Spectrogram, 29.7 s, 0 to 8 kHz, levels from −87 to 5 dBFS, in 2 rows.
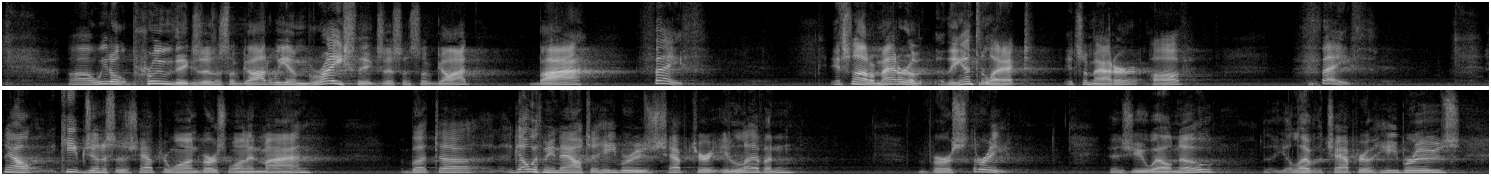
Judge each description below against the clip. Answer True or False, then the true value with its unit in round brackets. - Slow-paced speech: True (115 wpm)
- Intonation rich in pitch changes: True (6.5 semitones)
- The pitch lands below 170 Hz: True (140 Hz)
